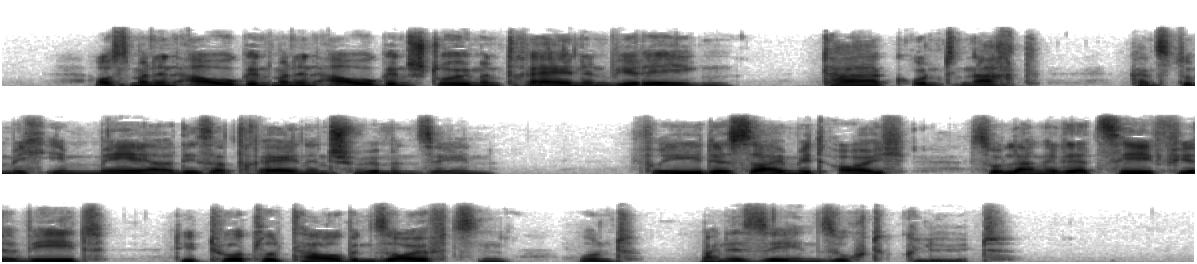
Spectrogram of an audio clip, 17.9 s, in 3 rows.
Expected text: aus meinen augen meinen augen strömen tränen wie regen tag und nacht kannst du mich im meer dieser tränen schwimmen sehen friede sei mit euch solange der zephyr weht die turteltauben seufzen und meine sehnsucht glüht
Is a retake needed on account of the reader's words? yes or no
no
